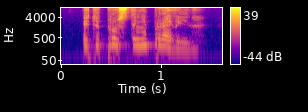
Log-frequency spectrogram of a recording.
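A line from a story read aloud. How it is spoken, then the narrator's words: Muffled sobbing. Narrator (Russian): всхлипывала Вельвет Ремеди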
